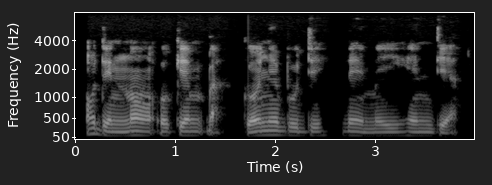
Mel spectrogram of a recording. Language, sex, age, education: Igbo, male, 15-29, tertiary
